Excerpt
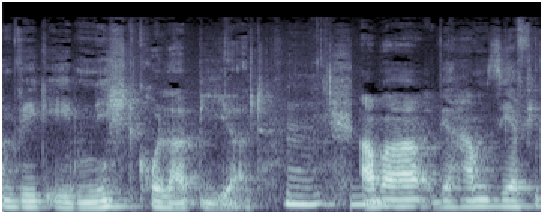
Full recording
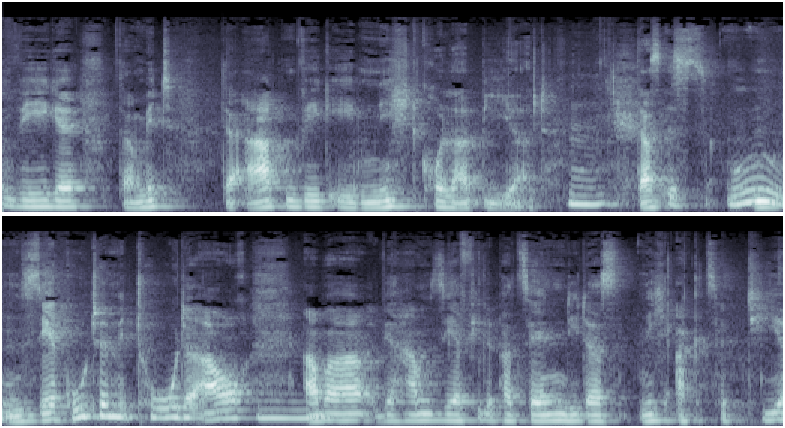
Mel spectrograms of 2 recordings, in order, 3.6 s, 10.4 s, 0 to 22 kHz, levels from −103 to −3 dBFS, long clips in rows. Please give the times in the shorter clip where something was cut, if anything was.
0:02.3

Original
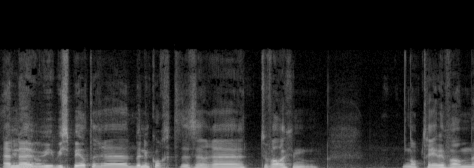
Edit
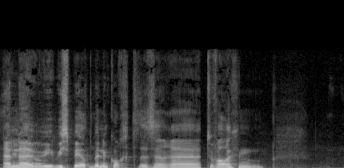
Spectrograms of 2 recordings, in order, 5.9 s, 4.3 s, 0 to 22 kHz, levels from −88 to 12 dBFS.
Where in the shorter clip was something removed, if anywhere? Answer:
0:01.1
0:02.5

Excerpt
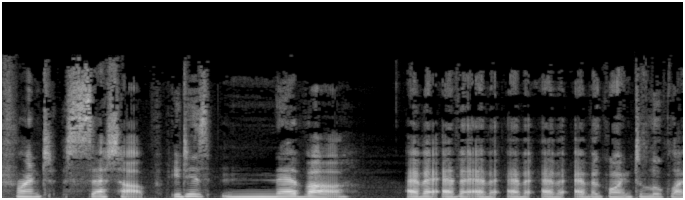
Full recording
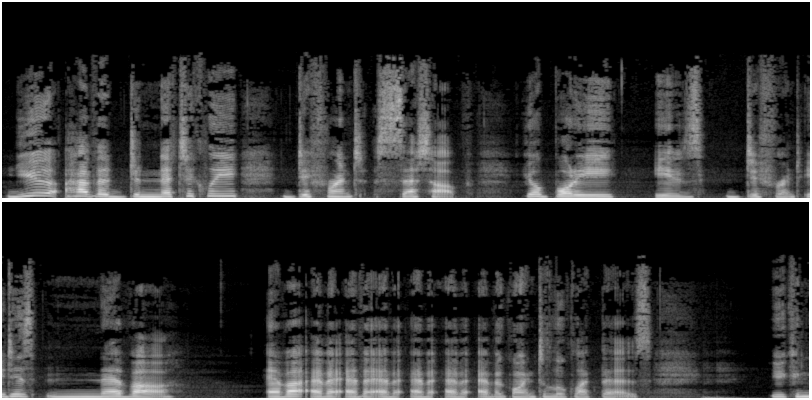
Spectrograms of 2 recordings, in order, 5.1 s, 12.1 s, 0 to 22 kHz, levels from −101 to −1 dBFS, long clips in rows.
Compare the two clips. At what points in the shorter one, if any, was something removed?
0:01.2
0:03.0

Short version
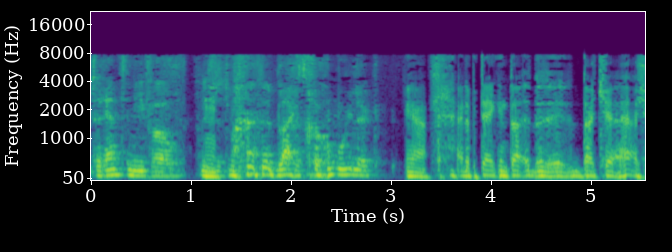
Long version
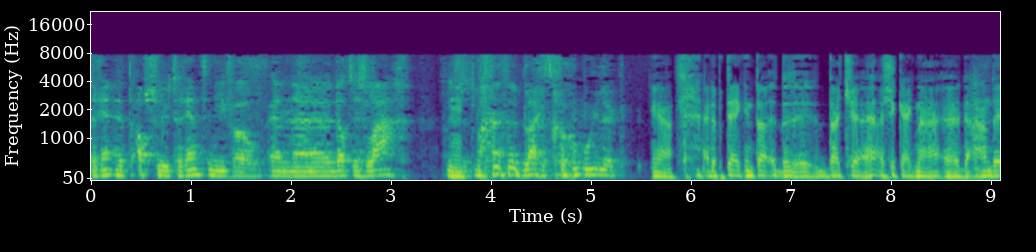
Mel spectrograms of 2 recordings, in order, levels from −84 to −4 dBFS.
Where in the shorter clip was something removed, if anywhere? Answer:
0:00.9

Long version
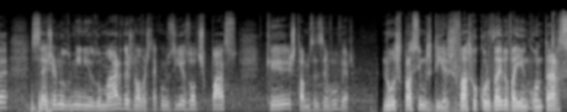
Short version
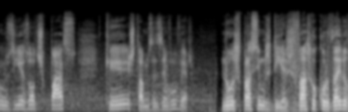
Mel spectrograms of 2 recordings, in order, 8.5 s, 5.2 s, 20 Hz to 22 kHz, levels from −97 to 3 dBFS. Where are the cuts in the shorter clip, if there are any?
none

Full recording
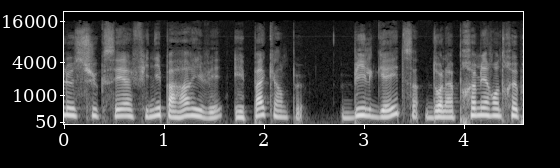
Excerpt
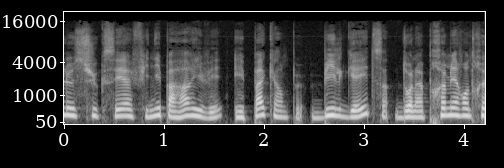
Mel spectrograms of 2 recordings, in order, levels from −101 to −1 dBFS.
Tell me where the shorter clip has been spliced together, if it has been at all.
0:02.4

